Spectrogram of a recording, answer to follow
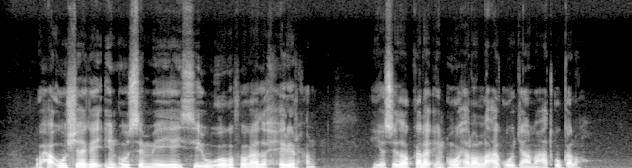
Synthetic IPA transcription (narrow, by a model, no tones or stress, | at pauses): wʔɑ̰ħɑ̰ʔuːʃɛːɣɛjʔɪnuːsɐmɛːjɛjsɪuːɔɣɐfɔɣaːðɔħɪɾiːrħʊn | ijɞsɪðɔːkʰɐlɛʔɪnʔuːɦɛlɔlɑʕɑɡuːt͡ʃaːmɑʕɑd̪kʰʊɡɐlɔ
